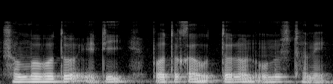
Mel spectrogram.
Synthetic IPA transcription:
ʃɔmbʱaβot̪oʔeʈi | pɔt̪okaṵt̪ːolono̰nuʃʈʰane

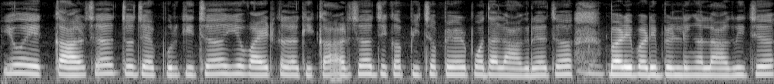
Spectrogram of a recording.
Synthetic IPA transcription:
joeːkːaːɾt͡ʃʰɛd͡ʒoːd͡ʒɛːpʊɾkit͡ʃʰɛjeʋaːɪʈkɐləɾkika̰ːɾt͡ʃʰɛd͡ʒɪkapiːt͡ʃʰepeːɽpɔːd̪alaːɡɾɐjat͡ʃʰɛbɐɽibɐɽibɪlɖɪ̃ŋɡãlaːɡɾəit͡ʃʰɛ

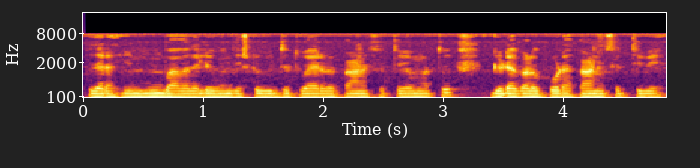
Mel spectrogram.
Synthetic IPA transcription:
id̪ɐɾɐɦimːubʱaːɡɐd̪ɐlːiond̪eʂʈuʋid̪jut̪ʋɐjɐɾɐɡɐkaːɳisut̪ːiʋemɐt̪ːuɡiɽɐɡɐɭukuːɽɐkaːɳisut̪ːiʋe̞

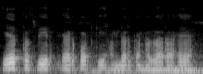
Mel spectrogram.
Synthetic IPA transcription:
jeːt̪ɐswiːɾeːəɾpoːɾʈkiɐ̃nd̪əɾkanɐzaːɾaɦɛː

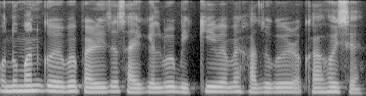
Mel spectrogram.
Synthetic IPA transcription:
onumankoɹibɔpaɹizɛsajkɛlbʊɹbikɹibabɛxazukoɹiɹɔ̰kʰaɦojsɛ

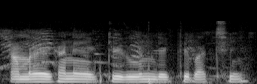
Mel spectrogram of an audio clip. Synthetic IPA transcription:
amɾaekʰaneek̚ʈiɾund̪ek̚ʰt̪epaɾːɕʰi

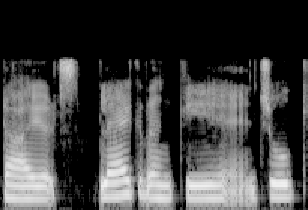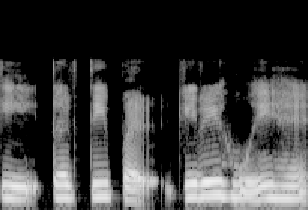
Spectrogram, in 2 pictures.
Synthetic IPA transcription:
ʈaːjəɾʈsb̥lɛːkɾɐ̃ŋkeɦɛ̰̃d͡ʒoːkid̪ʱɐɾt̪ipɐ̰ɾɡɪɾeɦʊeɦɛ̃ː

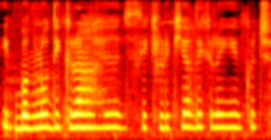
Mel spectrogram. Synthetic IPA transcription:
eːkbɐ̃ŋɡlod̪ɪkʰɾɐɦaɦɛd͡ʒɪskekʰɪɽkijãd̪ɪkʰɾɐɦiɦɛ̃kʊt͡ʃʰ

